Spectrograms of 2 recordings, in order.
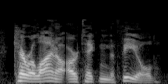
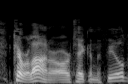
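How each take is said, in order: First: Said in the usual way. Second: Quick, light British accent on "Carolina are taking the field". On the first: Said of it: "if you heard an American say". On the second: Shown as a demonstration. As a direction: toss it off like a British announcer. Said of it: "from a nice British accent".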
